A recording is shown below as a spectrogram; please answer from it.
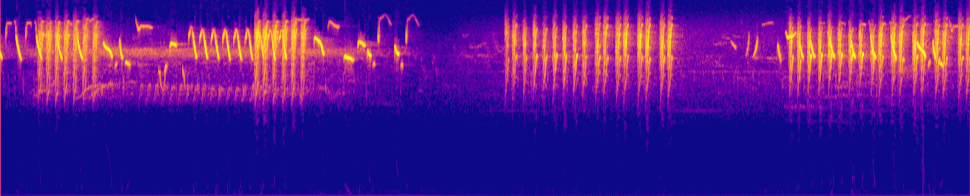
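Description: Eurasian blue tit giving high, rapid ticking and buzzy trills in bursts of one to two seconds, with short whistled notes between; no other sounds.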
